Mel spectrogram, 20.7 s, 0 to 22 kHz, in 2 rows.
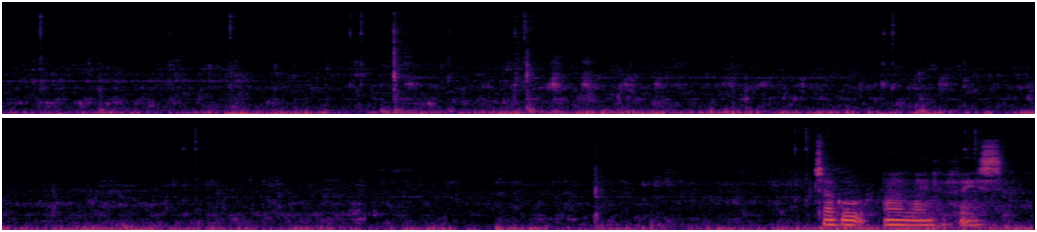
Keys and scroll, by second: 1.0 v, 3.7 v.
